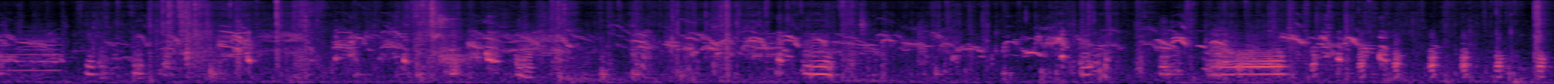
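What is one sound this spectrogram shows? Chickens scratch and peck at dry dirt.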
